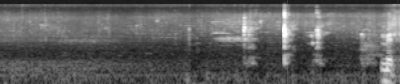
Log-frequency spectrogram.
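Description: A steel spoon clicking against a small karahi as okra is stirred, a few light clicks in the second half over a faint frying hiss.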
